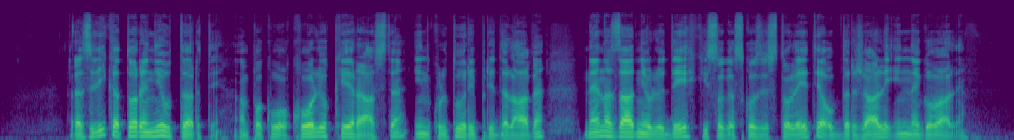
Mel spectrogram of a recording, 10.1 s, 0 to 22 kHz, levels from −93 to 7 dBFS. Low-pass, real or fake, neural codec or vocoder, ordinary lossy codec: 14.4 kHz; fake; vocoder, 44.1 kHz, 128 mel bands, Pupu-Vocoder; none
